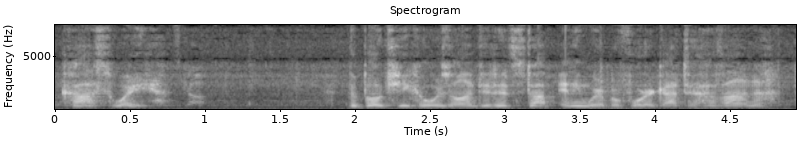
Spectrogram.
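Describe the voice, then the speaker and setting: An actor playing a gruff, terse and wary mercenary commander in a video game drama, speaking in a clipped, stern way. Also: male voice, low-pitched, brisk, fairly bright tone, a little hiss or hum. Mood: urgent.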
